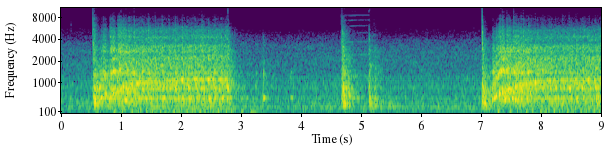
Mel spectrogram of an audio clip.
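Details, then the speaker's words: Free lawn mower tractor that would not start, fuel poured into carburetor to test ignition: starter churns in two long bursts but engine never catches or pops; spark plugs to be checked next. Cranks but will not start. "what i'm going to do is just pour a little bit of fuel down the carburetor and that'll let me know if i've got ignition well it should so let's see what happens"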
